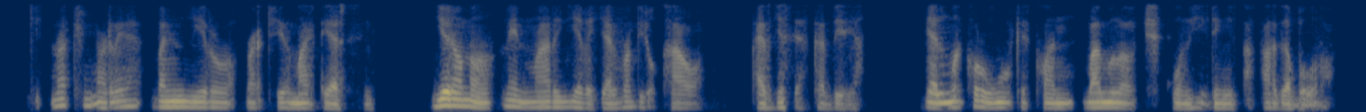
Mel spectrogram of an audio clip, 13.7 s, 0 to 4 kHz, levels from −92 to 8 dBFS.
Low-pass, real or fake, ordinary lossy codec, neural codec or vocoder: 3.6 kHz; fake; none; codec, 16 kHz, 0.5 kbps, FunCodec, trained on Chinese and English, 25 frames a second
